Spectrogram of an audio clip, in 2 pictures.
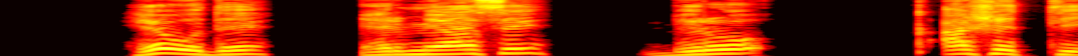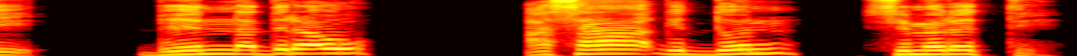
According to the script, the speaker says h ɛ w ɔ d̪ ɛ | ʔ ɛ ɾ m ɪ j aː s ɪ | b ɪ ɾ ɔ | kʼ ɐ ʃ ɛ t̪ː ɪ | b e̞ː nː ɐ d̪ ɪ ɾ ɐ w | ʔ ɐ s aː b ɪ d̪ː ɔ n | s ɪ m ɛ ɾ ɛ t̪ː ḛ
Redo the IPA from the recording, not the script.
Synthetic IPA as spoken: h ɛ w ɔ d̪ ɛ | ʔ ɛ ɾ m ɪ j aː s ɪ | b ɪ ɾ ɔ | kʼ ɐ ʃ ɛ t̪ː ɪ | b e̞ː nː ɐ d̪ ɪ ɾ ɐ w | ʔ ɐ s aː ɡ ɪ d̪ː ɔ n | s ɪ m ɛ ɾ ɛ t̪ː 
